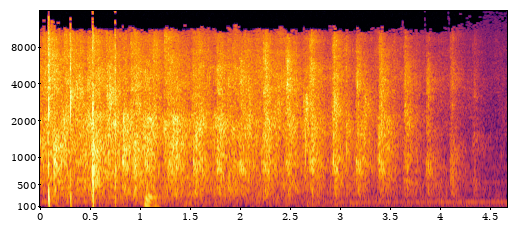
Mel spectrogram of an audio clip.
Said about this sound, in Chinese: 好，我哋一齊鼓掌。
